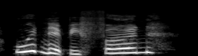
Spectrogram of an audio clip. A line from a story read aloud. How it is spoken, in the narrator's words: answered Jo, yawning dismally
